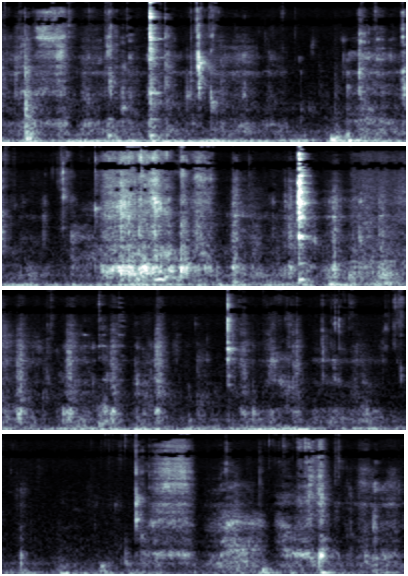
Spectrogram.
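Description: Close-miked chewing and crunching of a mouthful of chana and crispy nimki in broth, full of short mouth clicks, loudest about five to six seconds in. A single sharp click about seven seconds in stands out above the rest.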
